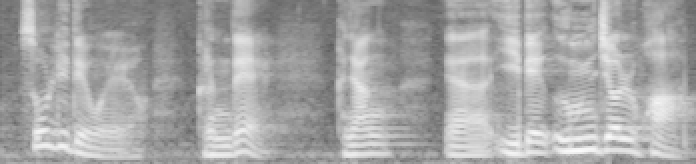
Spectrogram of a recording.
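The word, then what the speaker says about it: Soli Deo: 그랬더니 원래 우리가 솔라데오라고 했는데 아무리 원어 찾아보고 책 찾아봐도 솔리데오로 나옵니다라 그래요. 맞아요. 솔리데오예요.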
